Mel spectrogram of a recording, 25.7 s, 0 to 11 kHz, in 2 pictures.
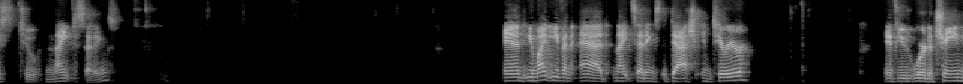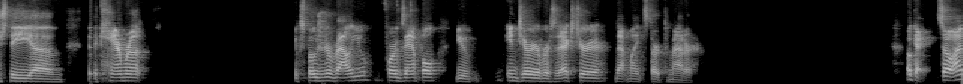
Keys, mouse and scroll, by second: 0.5 click, 0.7 click, 1.6 click, 2.5 click, 3.4-6.8 typing, 9.7 click, 10.5-12.2 typing, 15.9 F15, 19.1 click, 20.7 click, 21.1-23.9 drag.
